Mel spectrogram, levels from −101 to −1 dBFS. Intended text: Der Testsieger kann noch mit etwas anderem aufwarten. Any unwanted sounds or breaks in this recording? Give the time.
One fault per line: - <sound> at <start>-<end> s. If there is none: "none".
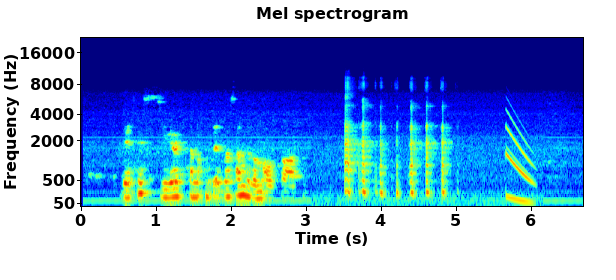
- laugh at 3.5-5.0 s
- chirp at 5.7-6.1 s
